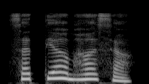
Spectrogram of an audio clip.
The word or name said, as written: ಸತ್ಯಾಭಾಸ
